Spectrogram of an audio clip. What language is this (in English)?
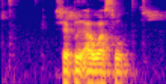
Guarani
